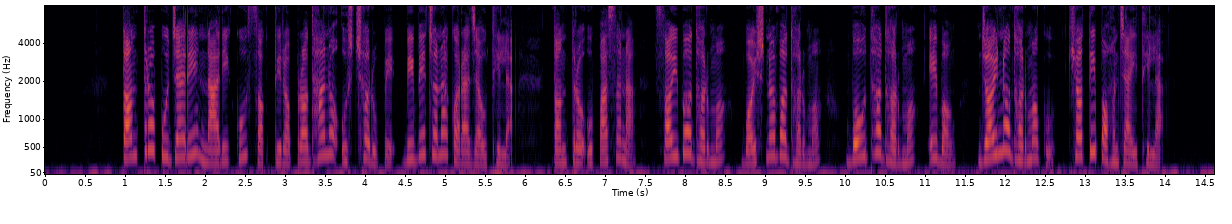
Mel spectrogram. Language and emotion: Odia, neutral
